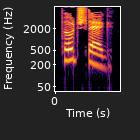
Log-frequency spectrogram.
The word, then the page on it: poached egg: British English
